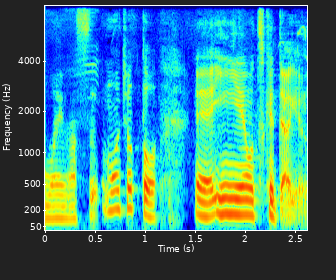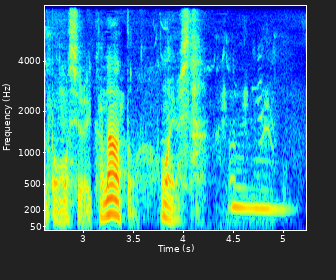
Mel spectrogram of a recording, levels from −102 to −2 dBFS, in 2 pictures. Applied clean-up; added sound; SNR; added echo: neural mask model Resemble Enhance denoiser.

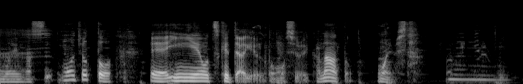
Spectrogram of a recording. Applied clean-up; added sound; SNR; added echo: neural mask model RNNoise.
